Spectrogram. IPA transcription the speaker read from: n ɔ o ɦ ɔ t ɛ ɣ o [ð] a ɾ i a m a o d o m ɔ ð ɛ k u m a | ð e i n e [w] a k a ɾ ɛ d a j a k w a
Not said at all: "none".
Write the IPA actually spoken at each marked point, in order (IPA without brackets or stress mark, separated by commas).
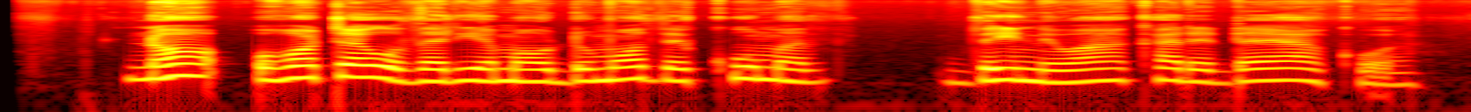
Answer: ð, w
